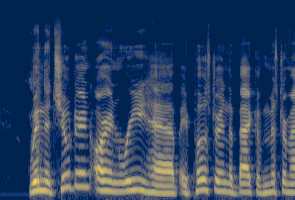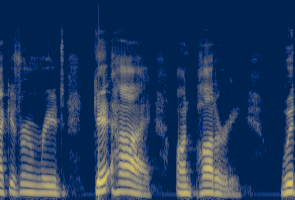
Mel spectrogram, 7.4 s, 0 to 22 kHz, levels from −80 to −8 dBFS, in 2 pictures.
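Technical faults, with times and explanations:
3.42 to 6.92 s, periodic USB or driver dropouts: something repeatedly stalls the USB bus or audio driver about every 0.5 s, skipping a tiny slice of speech, around half a millisecond, each time. The joins leave regular ticks, roughly seven across this stretch.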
